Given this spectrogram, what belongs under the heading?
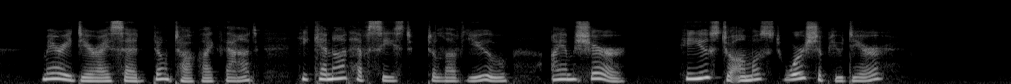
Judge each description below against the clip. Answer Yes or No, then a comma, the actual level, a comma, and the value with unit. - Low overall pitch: No, high, 190 Hz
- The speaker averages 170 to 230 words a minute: No, average, 155 wpm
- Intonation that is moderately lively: No, wide, 7.2 semitones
